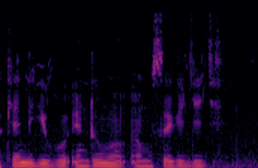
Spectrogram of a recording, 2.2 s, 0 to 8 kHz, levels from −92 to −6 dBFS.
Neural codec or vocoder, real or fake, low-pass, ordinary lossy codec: none; real; none; none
